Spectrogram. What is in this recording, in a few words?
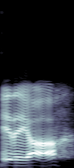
sees enemy, professional epic; vo; Counter Strike Model Pack; CS:GO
